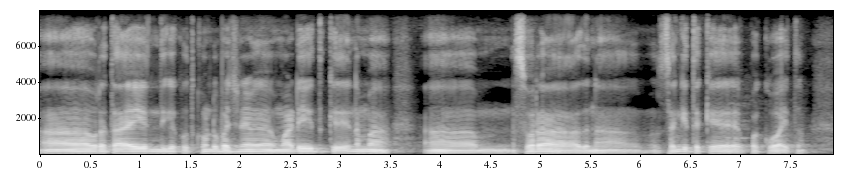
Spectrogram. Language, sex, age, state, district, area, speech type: Kannada, male, 30-45, Karnataka, Shimoga, rural, spontaneous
